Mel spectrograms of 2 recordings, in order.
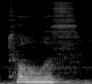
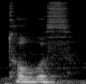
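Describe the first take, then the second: No difference in how they are said.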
